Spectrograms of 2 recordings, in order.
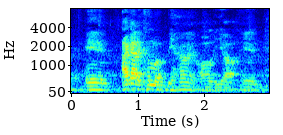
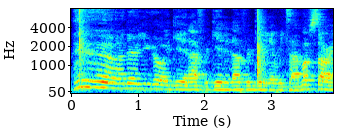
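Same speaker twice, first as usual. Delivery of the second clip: emotional, close to tears; blubbering; 3 semitones higher, 7 dB louder than usual. Real, not acted. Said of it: "I'm so emotional right now".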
